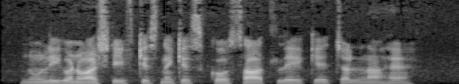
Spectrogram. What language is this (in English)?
Urdu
